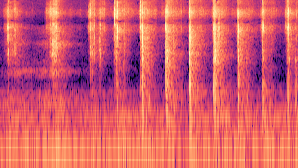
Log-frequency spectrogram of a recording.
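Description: Metal spoon clicking and scraping against a plastic water-bottle funnel as it packs a baking soda and conditioner dough down into a balloon: a quick, irregular run of light clicks.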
